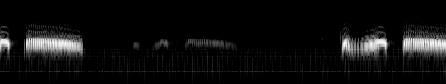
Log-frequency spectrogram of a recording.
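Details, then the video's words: Lure call of a spotted dove: a loud drawn-out croon, quiet distant coos in the gap, then another full call with a hooked first note and a long steady second note. "Tiếng chim cu gáy kích bổi hiệu quả"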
